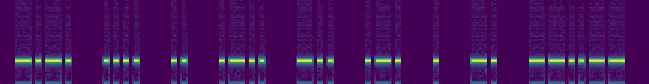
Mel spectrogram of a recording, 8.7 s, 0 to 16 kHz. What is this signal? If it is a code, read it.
Morse code, heard as a keyed tone, about 18 wpm, spaced as for 12 wpm, 1000 Hz. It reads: CHILDREN,
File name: qotdfiles / 12wpm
